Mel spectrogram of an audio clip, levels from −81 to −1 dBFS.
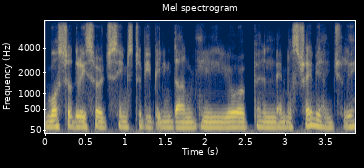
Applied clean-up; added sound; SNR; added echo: neural diffusion model UNIVERSE++.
